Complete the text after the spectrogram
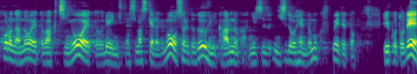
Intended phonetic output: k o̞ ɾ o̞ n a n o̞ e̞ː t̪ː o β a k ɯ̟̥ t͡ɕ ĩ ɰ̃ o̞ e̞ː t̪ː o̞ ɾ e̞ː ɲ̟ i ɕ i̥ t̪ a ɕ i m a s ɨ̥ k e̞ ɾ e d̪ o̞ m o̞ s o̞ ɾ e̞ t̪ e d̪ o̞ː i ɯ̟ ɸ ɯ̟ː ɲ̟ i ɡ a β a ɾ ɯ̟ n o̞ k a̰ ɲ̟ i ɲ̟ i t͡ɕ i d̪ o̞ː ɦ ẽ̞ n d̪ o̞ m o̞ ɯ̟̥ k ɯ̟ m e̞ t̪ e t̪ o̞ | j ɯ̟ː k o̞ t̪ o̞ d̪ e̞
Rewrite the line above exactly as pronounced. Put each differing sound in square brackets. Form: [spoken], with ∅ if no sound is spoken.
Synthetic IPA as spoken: k o̞ ɾ o̞ n a n o̞ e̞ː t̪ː o β a k ɯ̟̥ t͡ɕ ĩ ɰ̃ o̞ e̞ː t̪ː o̞ ɾ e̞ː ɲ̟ i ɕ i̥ t̪ a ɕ i m a s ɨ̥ k e̞ ɾ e d̪ o̞ m o̞ s o̞ ɾ e̞ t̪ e d̪ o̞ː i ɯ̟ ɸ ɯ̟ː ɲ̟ i [k] a β a ɾ ɯ̟ n o̞ k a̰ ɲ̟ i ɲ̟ i t͡ɕ i d̪ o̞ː ɦ ẽ̞ n d̪ o̞ m o̞ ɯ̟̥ k ɯ̟ m e̞ t̪ e t̪ o̞ | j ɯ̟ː k o̞ t̪ o̞ d̪ e̞

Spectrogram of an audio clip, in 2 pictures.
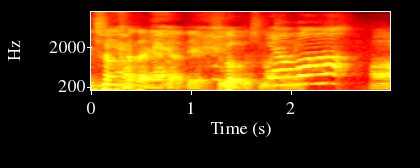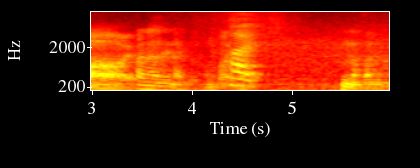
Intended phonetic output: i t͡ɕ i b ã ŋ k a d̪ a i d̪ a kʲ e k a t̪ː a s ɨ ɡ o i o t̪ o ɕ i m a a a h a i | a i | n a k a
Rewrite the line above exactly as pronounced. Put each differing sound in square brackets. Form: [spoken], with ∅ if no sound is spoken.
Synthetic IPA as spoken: i t͡ɕ i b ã ŋ k a [t̪] a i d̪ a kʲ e [∅] a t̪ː [e] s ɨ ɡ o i o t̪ o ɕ i m a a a h a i | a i | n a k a

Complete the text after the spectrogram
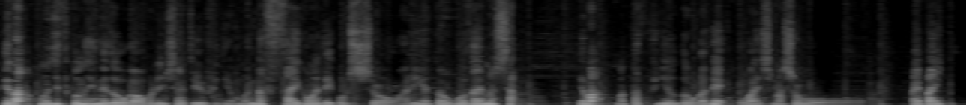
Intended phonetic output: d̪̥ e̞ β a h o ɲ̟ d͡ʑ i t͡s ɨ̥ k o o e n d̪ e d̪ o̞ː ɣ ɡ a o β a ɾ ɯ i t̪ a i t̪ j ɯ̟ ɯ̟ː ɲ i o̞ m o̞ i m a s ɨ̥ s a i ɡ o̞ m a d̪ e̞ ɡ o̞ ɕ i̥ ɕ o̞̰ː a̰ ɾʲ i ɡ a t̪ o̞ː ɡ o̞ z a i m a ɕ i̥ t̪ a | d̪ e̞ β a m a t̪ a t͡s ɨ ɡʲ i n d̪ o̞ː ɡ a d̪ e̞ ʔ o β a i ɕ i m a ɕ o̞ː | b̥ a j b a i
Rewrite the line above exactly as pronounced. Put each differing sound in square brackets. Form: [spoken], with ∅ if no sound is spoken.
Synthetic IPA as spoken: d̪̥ e̞ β a h o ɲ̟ d͡ʑ i t͡s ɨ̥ k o o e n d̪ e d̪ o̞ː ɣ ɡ a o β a ɾ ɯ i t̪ a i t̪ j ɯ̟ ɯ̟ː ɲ i o̞ m o̞ i m a s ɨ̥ s a i ɡ o̞ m a d̪ e̞ ɡ o̞ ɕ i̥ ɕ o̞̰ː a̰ ɾʲ i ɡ a t̪ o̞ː ɡ o̞ z a i m a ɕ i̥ t̪ a | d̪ e̞ β a m a t̪ a t͡s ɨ ɡʲ i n d̪ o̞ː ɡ a d̪ e̞ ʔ o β a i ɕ i m a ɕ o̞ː | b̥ a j b a i

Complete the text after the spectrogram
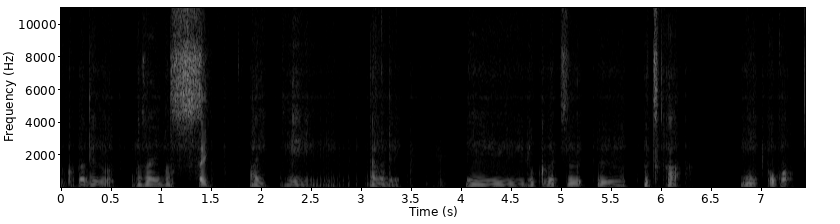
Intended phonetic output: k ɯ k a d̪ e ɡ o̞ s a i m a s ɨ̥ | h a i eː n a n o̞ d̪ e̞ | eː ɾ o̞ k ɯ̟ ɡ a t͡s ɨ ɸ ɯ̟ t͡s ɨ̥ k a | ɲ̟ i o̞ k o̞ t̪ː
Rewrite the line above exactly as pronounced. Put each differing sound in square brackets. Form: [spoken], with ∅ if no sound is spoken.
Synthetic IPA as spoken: k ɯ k a d̪ e ɡ o̞ [z] a i m a s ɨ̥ | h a i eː n a n o̞ d̪ e̞ | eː ɾ o̞ k ɯ̟ ɡ a t͡s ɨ ɸ ɯ̟ t͡s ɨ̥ k a | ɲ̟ i o̞ k o̞ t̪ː

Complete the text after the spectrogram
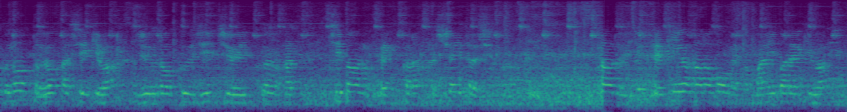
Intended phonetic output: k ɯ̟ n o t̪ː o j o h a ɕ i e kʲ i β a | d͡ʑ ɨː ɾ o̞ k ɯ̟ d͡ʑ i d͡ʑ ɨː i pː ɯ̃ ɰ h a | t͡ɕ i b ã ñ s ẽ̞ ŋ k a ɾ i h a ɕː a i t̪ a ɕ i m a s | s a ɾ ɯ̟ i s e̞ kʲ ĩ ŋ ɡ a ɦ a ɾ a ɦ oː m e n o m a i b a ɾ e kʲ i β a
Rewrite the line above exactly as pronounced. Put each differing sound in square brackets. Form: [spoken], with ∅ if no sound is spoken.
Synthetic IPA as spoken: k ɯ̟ n o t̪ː o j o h a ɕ i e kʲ i β a | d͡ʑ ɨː ɾ o̞ k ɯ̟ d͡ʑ i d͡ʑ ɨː i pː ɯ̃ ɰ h a | t͡ɕ i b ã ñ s ẽ̞ ŋ k a ɾ [a] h a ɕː a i t̪ a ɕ i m a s | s a ɾ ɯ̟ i s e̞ kʲ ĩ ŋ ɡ a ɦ a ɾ a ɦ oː m e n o m a i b a ɾ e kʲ i β a

